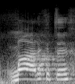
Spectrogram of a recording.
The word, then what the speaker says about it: маркетинг: рівнеську групу авінта що правильний наголос в слові маркетинг падає на а а не на е ну тобто тобто От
